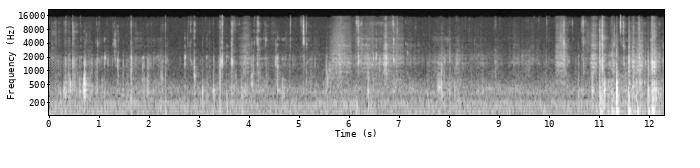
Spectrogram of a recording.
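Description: Faint, close-miked chewing of a sauced chicken wing, including its cartilage, with small wet mouth clicks and crunches. The clicks come thicker near the end. A steady low hum runs underneath.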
